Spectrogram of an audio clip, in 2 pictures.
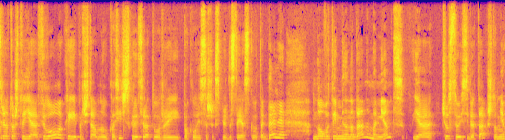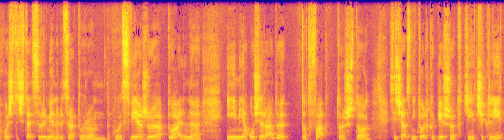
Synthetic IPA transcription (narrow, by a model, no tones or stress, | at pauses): smt̪ɾʲinɐt̪oʂt̪ojafʲɪlˠo̞lˠəkipɾət͡ɕɪ̥t̪ɑlˠmnovəjklˠɐsʲit͡ɕɪ̥skəjlʲɪtʲɪɾɐt̪uɾɨipɐklˠo̞nʲɪt̪səʂɨksʲpʲiɾd̪əst̪ɐjefskəvəɪt̪aɡ̚d̪alʲɪjəno̞vo̞t̪imʲɪnːənɐd̪anːɨjmɐmʲe̞nt̪jat͡ɕust̪vʊjʊsʲɪbʲat̪akʂt̪o̞mnʲe̞xo̞t͡ɕɪt̪sət͡ɕɪ̥t̪atʲsəvɾʲɪmʲenːʊjʊlʲɪtʲɪɾɐt̪uɾʊt̪ɐkujʊsvʲe̞ʐʊjʊɐk̚t̪ʊalʲnʊjʊimʲɪnʲaʔo̞t͡ɕɪnʲrad̪ʊjɪt̪ːo̞t̪fakt̪ːoʂt̪o̞sʲɪt͡ɕasnʲɪt̪o̞lʲkəpʲiʂʊt̪kʲijət͡ɕɪklʲit̪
